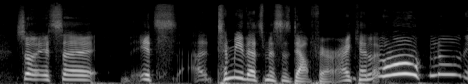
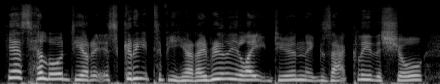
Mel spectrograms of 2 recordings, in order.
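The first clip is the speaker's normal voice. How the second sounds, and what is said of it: Scottish woman's voice like Mrs. Doubtfire. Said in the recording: “every time I was trying to do a Scottish accent in my feminine voice, it would come out as Mrs. Doubtfire.”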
